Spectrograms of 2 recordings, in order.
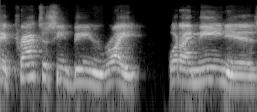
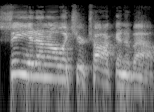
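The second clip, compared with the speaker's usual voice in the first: aggrieved, upset, accusing tone; 3 semitones higher than usual. Role-playing a phone call with a complaining caller: upset caller Robert. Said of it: "let me do a little Robert on the phone".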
